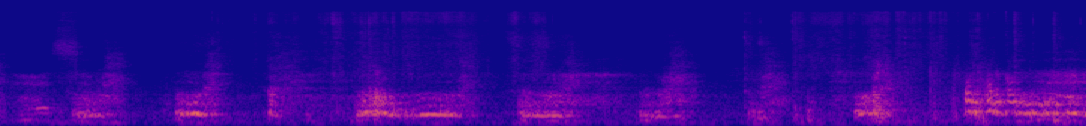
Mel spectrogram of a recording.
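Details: Patterdale Terrier growling during tug of war training, a string of rough, throaty bursts broken by short pauses, with a person speaking Dutch now and then.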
